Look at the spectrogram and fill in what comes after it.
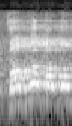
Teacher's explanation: ಪಮ ಅನ್ಬೇಕಾದರೆ ಎರಡು ತುಟಿಗಳು ಜಾಯಿಂಟ್ ಆಗಬೇಕು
